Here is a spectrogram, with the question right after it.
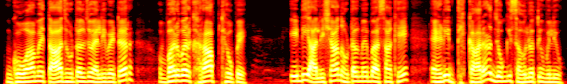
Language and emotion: Sindhi, disgusted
